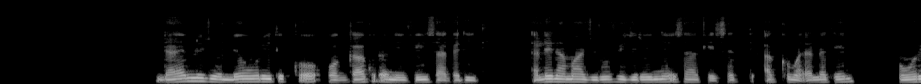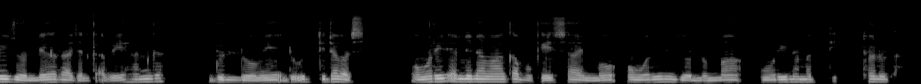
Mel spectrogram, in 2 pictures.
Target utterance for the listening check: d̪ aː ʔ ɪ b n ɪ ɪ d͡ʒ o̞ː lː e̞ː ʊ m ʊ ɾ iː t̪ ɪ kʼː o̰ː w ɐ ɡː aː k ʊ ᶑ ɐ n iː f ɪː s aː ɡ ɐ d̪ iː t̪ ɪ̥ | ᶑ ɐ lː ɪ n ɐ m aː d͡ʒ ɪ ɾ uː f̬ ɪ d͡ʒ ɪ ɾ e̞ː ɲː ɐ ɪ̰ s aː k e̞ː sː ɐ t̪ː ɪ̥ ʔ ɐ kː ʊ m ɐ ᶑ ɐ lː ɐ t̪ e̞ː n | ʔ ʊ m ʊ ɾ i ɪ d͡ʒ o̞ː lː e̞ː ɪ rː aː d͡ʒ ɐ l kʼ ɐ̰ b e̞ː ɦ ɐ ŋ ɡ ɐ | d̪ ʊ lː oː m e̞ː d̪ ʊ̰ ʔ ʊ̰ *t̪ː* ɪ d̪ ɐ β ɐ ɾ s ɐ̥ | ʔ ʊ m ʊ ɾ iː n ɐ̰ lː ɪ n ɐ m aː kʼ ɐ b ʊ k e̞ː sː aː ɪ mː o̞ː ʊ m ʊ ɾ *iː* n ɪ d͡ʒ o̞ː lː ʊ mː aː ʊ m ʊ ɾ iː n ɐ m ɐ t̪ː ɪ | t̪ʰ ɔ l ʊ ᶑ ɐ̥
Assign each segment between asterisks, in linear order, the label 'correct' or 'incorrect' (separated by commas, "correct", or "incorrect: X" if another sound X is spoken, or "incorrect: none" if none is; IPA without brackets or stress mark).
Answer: correct, correct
